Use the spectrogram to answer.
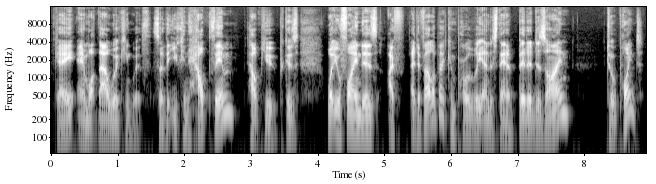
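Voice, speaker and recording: A middle-aged man with a New Zealand accent, answering viewer questions in a casual live stream about design software. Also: fairly low pitch, fairly quick. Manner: chatty, reads viewer questions aloud, animated asides. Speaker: online design course instructor.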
